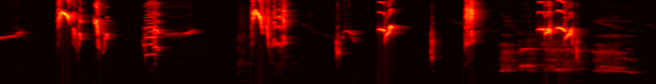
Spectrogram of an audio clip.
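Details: Oriental magpie-robin (kacer) delivering song with ciblek and sogon imitations, mixing high whistles, sharp chips and short trills; a lower harsh rasping passage near the end.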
